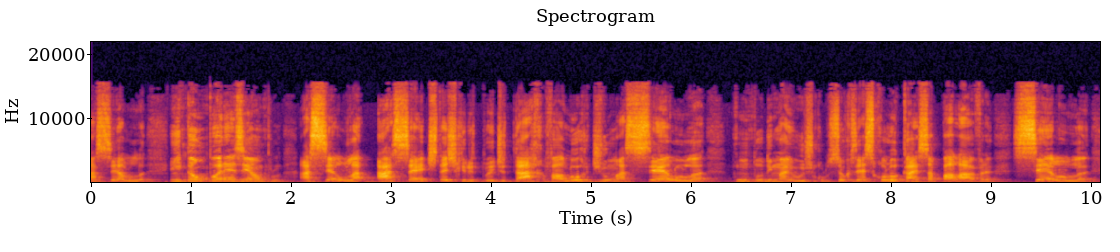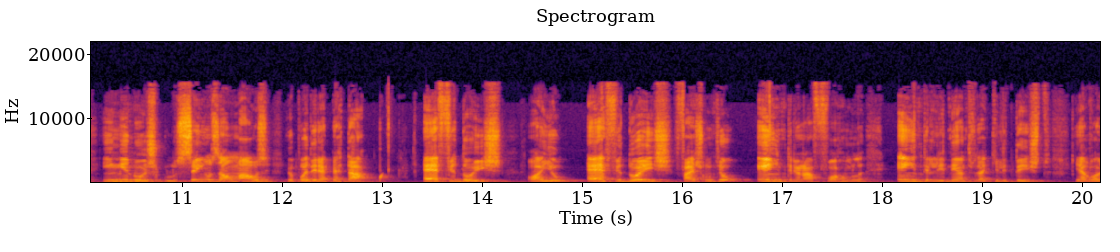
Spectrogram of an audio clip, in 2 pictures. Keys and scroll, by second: 13.1 F2.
